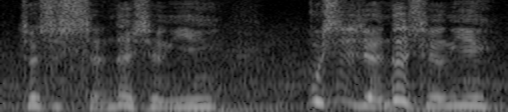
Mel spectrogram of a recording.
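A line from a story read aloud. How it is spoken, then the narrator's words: Crowd shouting. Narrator (Chinese): 百姓喊着说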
